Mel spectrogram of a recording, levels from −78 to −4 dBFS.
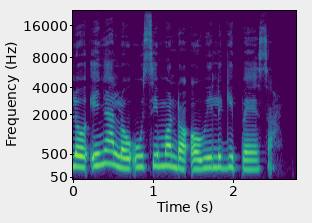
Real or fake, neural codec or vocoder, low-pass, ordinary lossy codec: real; none; none; none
